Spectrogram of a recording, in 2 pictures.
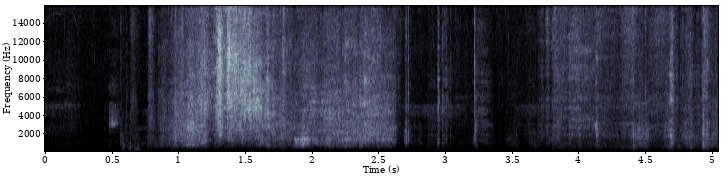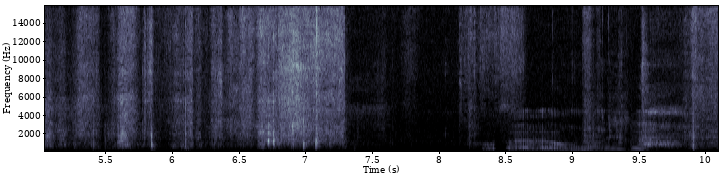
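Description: Cardboard book mailer being torn open and handled: a long rustling rip in the first few seconds, then scattered scraping and rustling of the cardboard.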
